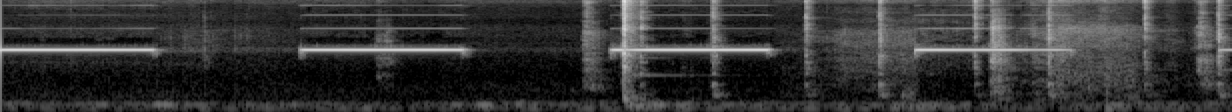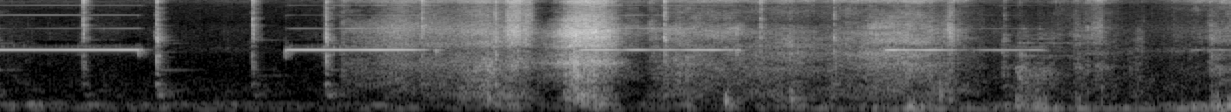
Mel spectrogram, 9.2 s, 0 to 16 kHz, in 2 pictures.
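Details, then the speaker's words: 2005 Kenworth T800 after flasher relay replacement (old one failed from water ingress, no hazards or turn signals): crisp, even ticking with a high beep, about 53 a minute; flasher relay working normally. "obviously you should hear that uh that relay ticking like it does right here mine did not"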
